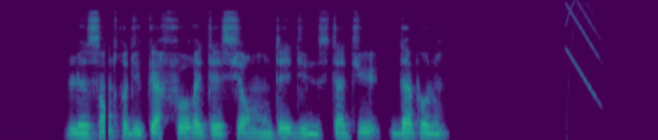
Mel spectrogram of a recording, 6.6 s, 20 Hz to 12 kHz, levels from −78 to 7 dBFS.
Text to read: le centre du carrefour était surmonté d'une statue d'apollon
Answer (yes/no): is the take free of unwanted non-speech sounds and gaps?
no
